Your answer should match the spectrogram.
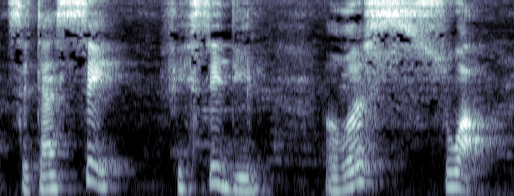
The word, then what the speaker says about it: reçoit: reçoit. او اي تنقرا و. هذه او اي نقراوها كيفاش؟ و او اي. اذا reçoit.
